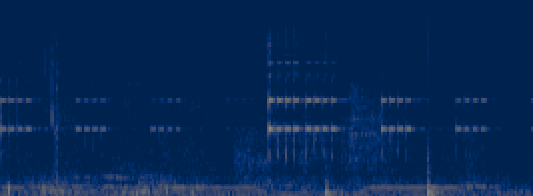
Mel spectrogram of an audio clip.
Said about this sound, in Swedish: Hur får man stopp på timern?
